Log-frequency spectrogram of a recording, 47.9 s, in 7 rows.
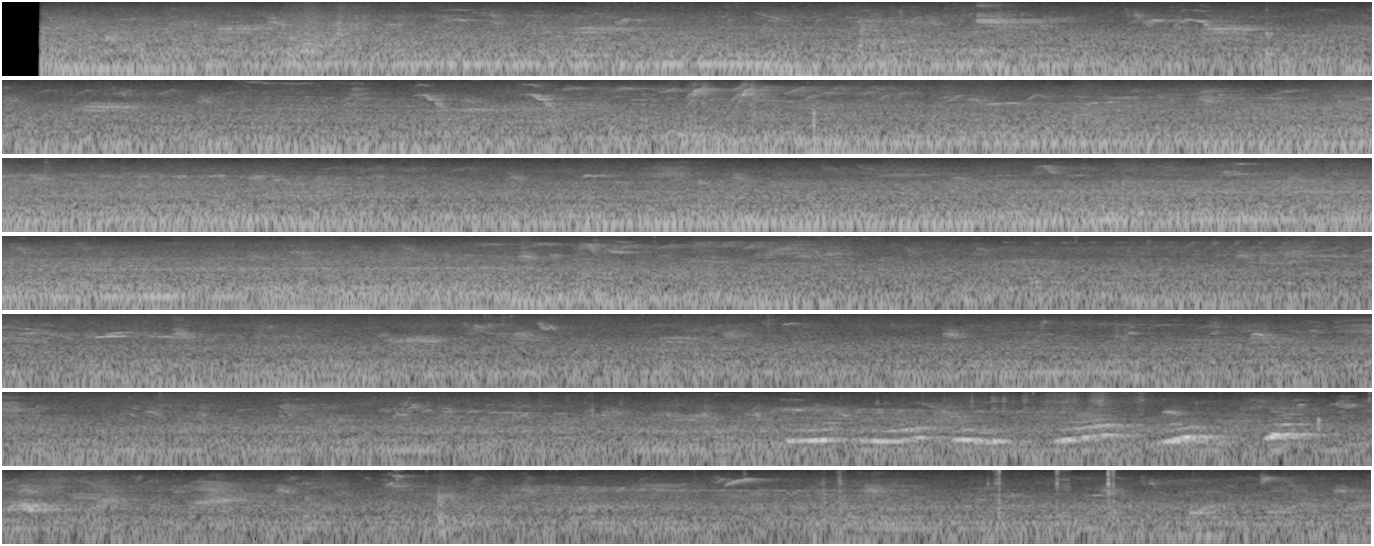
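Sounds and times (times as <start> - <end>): small birds chirping: 0.6 - 47.9.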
